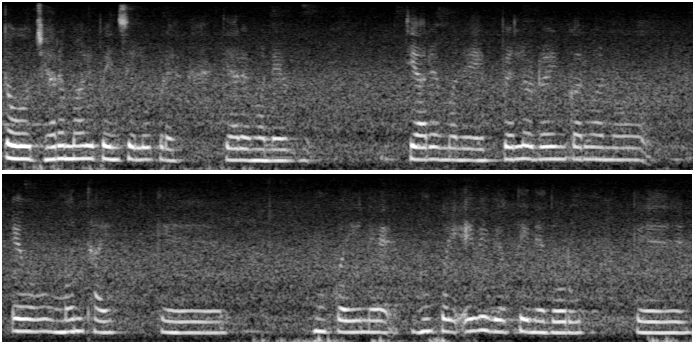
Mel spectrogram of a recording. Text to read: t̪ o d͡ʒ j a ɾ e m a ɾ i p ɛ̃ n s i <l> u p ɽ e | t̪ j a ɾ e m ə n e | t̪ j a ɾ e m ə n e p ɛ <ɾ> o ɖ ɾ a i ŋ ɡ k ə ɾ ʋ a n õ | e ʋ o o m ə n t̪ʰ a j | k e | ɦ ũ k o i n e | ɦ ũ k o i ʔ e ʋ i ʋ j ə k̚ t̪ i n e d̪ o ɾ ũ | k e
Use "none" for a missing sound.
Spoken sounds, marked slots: l, l

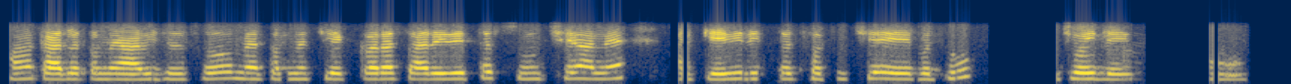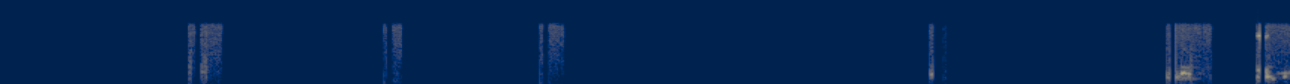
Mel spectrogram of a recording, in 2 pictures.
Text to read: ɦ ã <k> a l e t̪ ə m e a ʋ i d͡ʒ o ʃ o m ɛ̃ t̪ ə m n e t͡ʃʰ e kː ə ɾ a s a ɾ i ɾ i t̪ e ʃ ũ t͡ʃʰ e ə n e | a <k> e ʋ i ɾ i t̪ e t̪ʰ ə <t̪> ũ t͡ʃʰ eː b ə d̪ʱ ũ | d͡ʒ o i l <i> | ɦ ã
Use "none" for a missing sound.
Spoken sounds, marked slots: k, k, t̪, e

